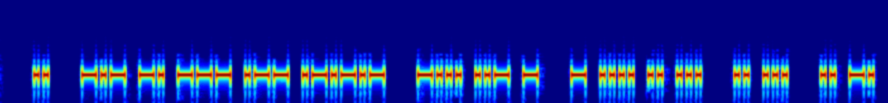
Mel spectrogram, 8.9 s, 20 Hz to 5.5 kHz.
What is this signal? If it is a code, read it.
Morse code, heard as a keyed tone, about 25 wpm, 600 Hz. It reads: I KNOW. BUT THIS IS IN
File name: the old man and the sea part 1 25wpm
